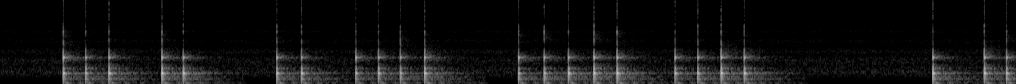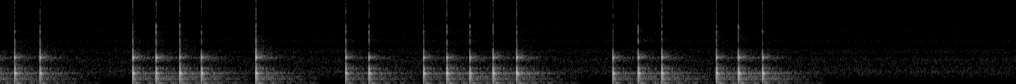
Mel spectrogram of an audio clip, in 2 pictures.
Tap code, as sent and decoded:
3-2 2-4 5-4 / 1-4 4-1 2-5 3-3
MIY DQJN

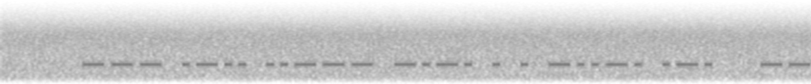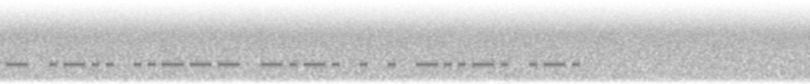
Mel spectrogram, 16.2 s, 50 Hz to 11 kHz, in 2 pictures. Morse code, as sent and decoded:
--- .-.. ..--- -.-. . . -..-. .-. / --- .-.. ..--- -.-. . . -..-. .-.
OL2CEE/R OL2CEE/R

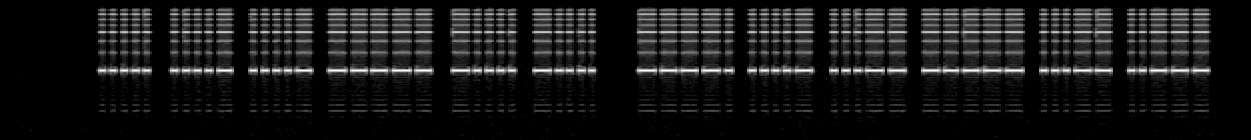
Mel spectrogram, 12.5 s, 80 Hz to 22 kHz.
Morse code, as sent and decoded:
..... ....- ....- ----- -.... -.... / ----. ....- ...-- ----- ...-- ..---
544066 943032

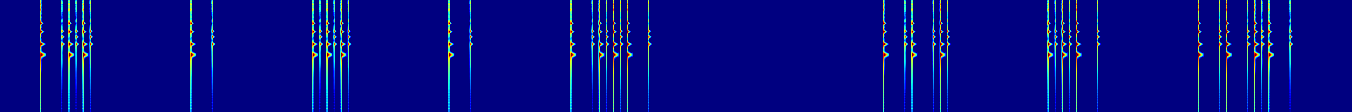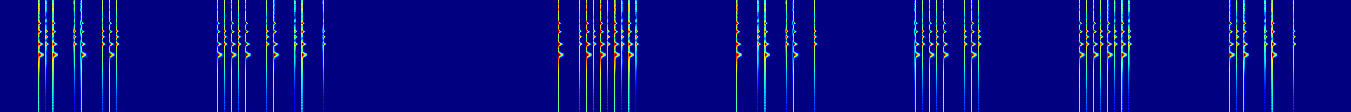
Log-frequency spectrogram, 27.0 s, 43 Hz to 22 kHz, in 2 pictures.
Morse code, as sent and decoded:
-.. - ... - -..- / --. ..- --.- .--. ..--- / -.... --- ..-. .... .--
DTSTX GUQP2 6OFHW

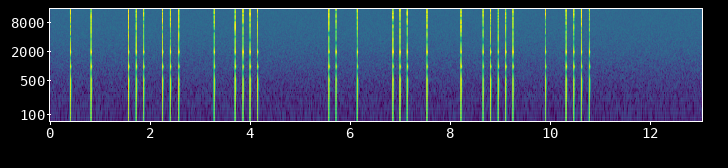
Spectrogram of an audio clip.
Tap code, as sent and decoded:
1-1 3-3 1-4 / 2-1 3-1 1-5 1-4
AND FLED

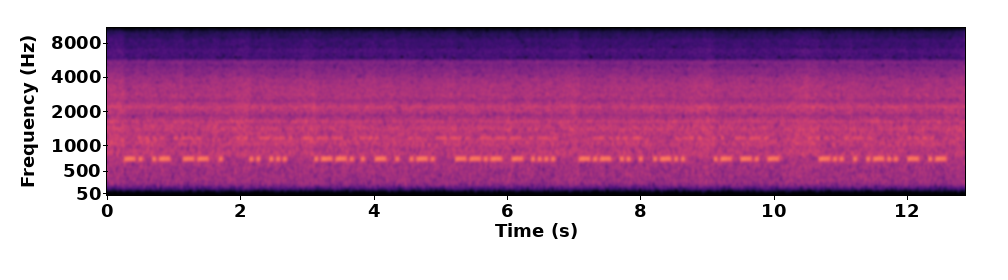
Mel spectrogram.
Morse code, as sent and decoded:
-. .- -- . / .. ... / .--. . - . .-. / --.- - .... / -.- .. . .-.. / .- -. - / -.. . .-.. - .-
NAME IS PETER QTH KIEL ANT DELTA

